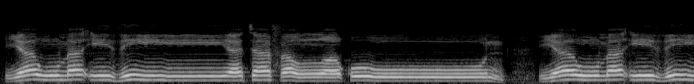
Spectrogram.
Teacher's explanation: there's a ghunnah, okay? And there is no clear end sound.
